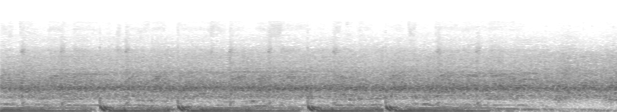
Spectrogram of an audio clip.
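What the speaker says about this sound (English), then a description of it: "This crowd is ready as their guys get set to match up between the Tampa Bay Buccaneers and the New Orleans Saints." A constant stadium crowd roar from an EA Sports NFL video game before a Tampa Bay Buccaneers versus New Orleans Saints matchup, dense and steady with a few low thuds, under commentary.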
